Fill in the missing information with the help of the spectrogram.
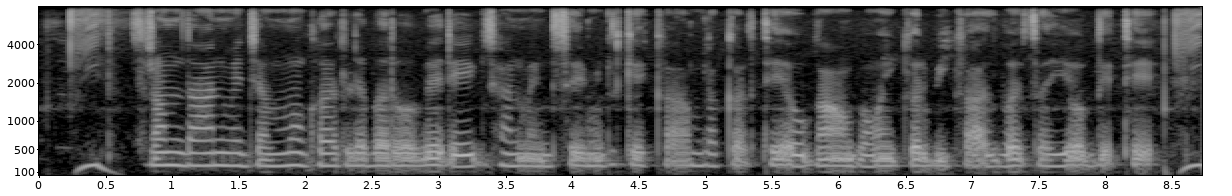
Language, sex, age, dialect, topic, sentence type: Chhattisgarhi, female, 18-24, Northern/Bhandar, banking, statement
